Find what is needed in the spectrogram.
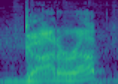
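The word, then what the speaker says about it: Gotterup: His last name is got her up.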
